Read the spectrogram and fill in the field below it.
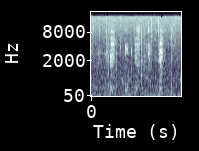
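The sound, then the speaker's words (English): Crisp crunching of someone chewing raw vegetables, with repeated bites snapping in an uneven rhythm and no talking over it. “They know we eating vegetables. So crunchy, crunchy, crunchy.”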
